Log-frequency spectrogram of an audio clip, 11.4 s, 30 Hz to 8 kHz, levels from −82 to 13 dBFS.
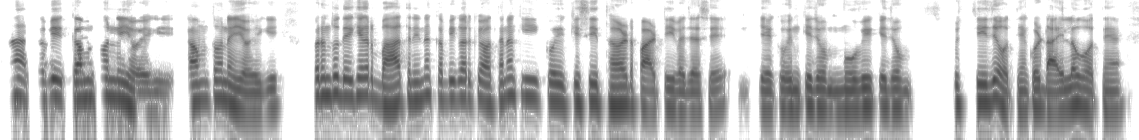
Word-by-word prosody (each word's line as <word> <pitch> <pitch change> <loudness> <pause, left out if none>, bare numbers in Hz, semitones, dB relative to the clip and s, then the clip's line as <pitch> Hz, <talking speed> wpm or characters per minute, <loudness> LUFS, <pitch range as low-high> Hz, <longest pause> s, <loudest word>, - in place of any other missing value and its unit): है - - +4
ना 175 - +1 0.2
कभी 170 +1 +3
कम 155 +1 +4
तो 180 +3 -4
नहीं 160 -5 +4
होएगी 100 -1 -2 0.2
कम 145 +2 +2
तो 160 +1 0
नहीं 130 -7 +3
होएगी। 100 +4 -2 0.3
परंतु 180 +2 +2
देखिए 175 +1 +2
अगर 180 -2 +1
बात 135 +1 +2
रहीं 150 0 0
ना 180 - -1
कभी-कभार 160 -1 -2
क्या 145 0 -1
होता 135 +1 -1
है - - -3
ना 180 - +1
कि 170 -2 -2
कोई 145 -3 +1
किसी 140 +1 0
थर्ड 125 0 +4
पार्टी 115 0 +1
वज़ह 105 0 -1
से, 110 +4 -6 0.4
ये 110 -2 0
को 115 +2 -3
इनकी 110 +3 +1
जो 115 -1 +1
मूवी 110 +2 +2
के 120 -1 -1
जो 115 0 0 0.5
कुछ 130 -1 -3
चीज़ें 140 +2 +3
होती 135 -6 0
हैं, 105 - -2
कोई 115 0 +1
डायलॉग 110 +4 +3
होते 110 -1 -2
हैं 105 +2 -5
130 Hz, 230 wpm, -23 LUFS, 110-155 Hz, 0.5 s, है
